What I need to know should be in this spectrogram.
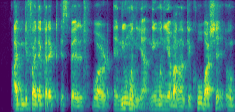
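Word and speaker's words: pneumonia: নিউমোনিয়া, নিউমোনিয়া বানানটি খুব আসে এবং পি এর উচ্চারণ এখানে হয় না, পি সাইলেন্ট থাকে।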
